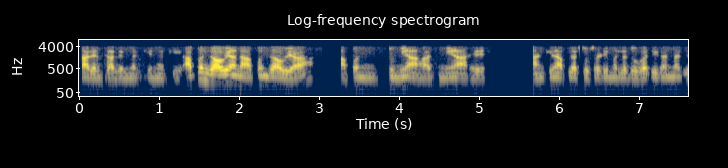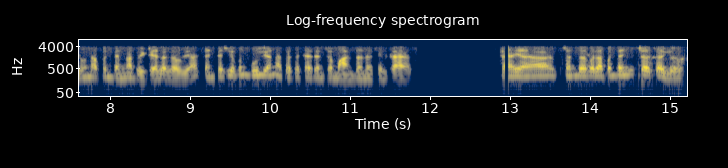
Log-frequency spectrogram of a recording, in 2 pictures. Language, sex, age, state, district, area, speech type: Marathi, male, 30-45, Maharashtra, Raigad, rural, conversation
